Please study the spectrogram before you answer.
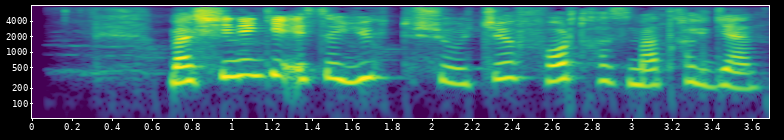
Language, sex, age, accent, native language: Uzbek, female, 18-24, Farg'ona, Uzbek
